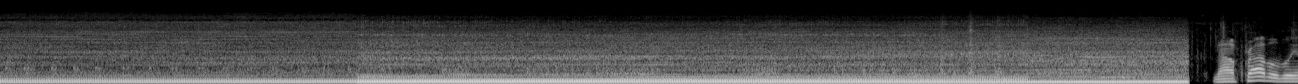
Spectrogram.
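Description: A small engine runs loudly and steadily close by, then cuts off.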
